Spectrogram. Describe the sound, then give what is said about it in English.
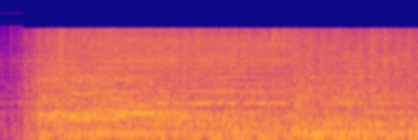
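A car engine drives toward a wooden lodge set among trees, loud and steady throughout, with revving and shifting engine pitch after a quiet start. “drives towards a wooden lodge set among trees”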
